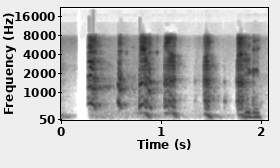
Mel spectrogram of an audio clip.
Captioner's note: laugh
